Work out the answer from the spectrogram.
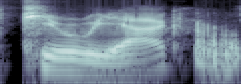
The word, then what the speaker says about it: Preact: One is Preact, so it's just the letter P, like Peter, Preact.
